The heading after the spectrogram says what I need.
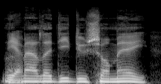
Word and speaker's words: la maladie du sommeil: La maladie du sommeil.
